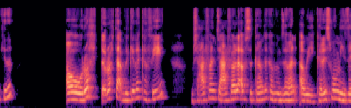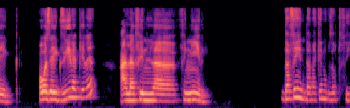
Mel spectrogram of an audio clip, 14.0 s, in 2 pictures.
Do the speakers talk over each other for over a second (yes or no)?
no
